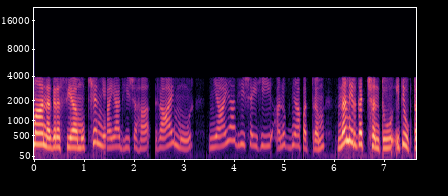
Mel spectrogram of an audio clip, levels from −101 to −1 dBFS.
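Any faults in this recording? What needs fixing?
Zipper noise runs from 0.68 to 1.79 s as the level drops by roughly 15 dB in 2 dB steps, about ten a second, each step ticking audibly. It comes back from 5.12 to 6.23 s as the level climbs roughly 15 dB the same stepped way. Smoothing the gain per sample, or ramping each change across the buffer, would get rid of it.

Packet loss with pitch repetition shows up from 1.40 to 1.46 s. About 60 ms goes missing, which fits three 20 ms packets, and the receiver repeats the last pitch period, fading it out into a brief silence before the speech returns with a short cross-fade. This sits right inside the first zipper stretch. A jitter buffer with some headroom, or forward error correction on the link, would cut down these dropouts.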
